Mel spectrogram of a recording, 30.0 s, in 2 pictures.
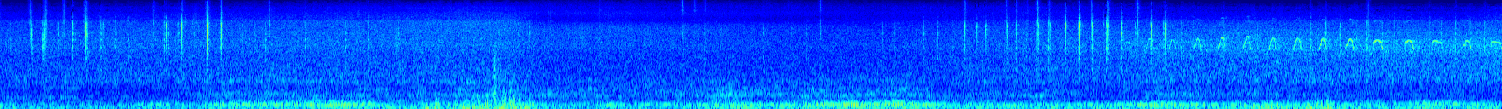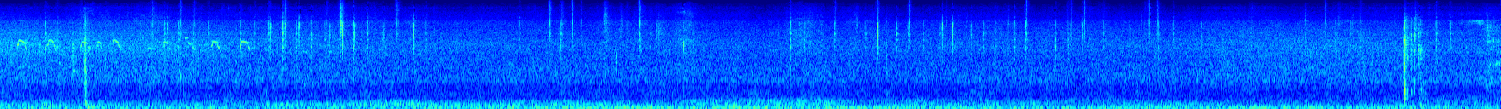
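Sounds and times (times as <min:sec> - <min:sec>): low rumbling noise: 0:00.0 - 0:30.0
small bird chirping: 0:09.8 - 0:19.0.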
